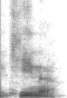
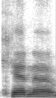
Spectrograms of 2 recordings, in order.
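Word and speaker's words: Kena: next we have Kenna I love how the Americans say Kina I love it uh Kenna bridge bridge of spirits coming to Xbox series Xbox One on August 15th it's Ken not not ka Kenna looks like Ka oh God Emy the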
